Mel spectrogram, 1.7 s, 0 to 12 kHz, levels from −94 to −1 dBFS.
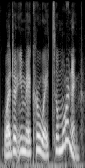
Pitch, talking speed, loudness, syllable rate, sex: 230 Hz, 280 wpm, -14 LUFS, 5.6 syllables/s, female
